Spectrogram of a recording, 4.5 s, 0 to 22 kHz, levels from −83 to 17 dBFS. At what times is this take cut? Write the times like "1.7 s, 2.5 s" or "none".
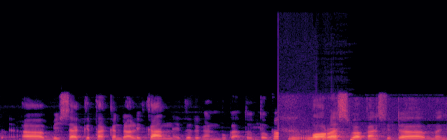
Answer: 2.8 s

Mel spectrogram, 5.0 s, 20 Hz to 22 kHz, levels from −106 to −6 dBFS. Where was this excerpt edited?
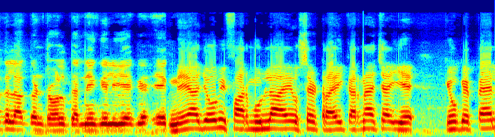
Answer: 1.7 s

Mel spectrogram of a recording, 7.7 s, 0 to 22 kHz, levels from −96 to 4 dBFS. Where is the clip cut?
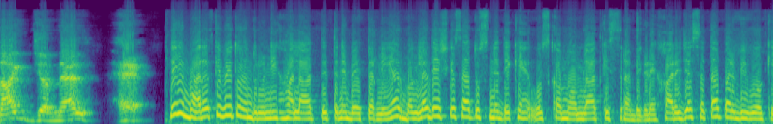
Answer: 1.6 s

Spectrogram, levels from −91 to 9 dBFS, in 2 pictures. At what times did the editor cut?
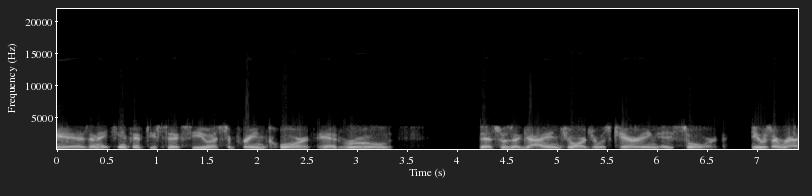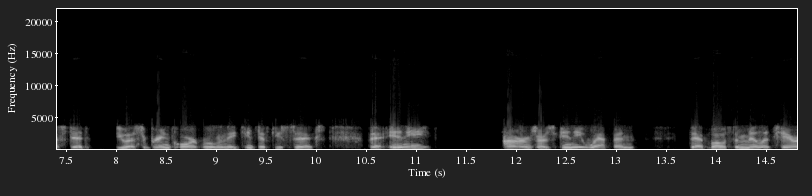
2.0 s

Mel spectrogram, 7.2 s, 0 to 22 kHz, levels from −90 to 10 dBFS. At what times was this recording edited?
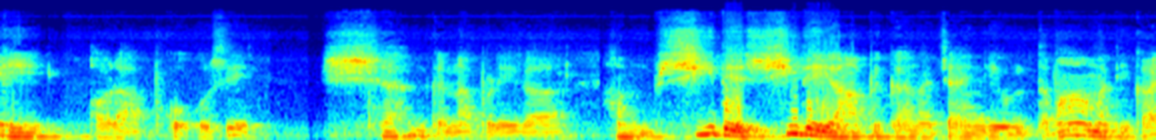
4.1 s

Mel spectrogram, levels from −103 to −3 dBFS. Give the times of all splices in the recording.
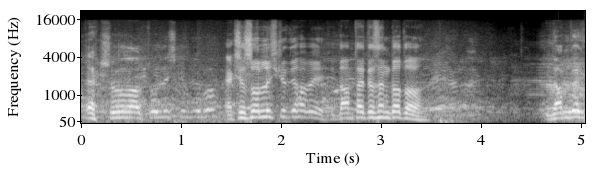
2.4 s

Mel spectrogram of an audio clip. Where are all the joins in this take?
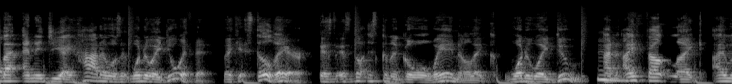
3.1 s, 5.8 s

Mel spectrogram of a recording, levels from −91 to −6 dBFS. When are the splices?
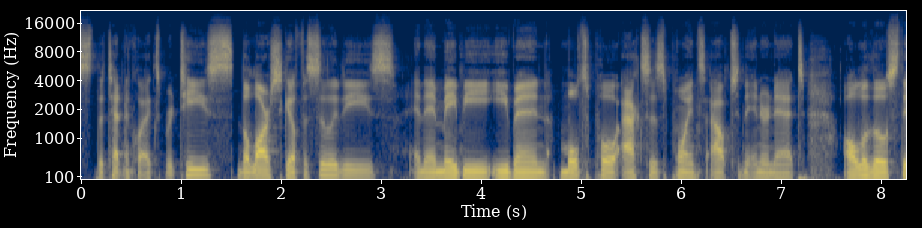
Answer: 4.7 s

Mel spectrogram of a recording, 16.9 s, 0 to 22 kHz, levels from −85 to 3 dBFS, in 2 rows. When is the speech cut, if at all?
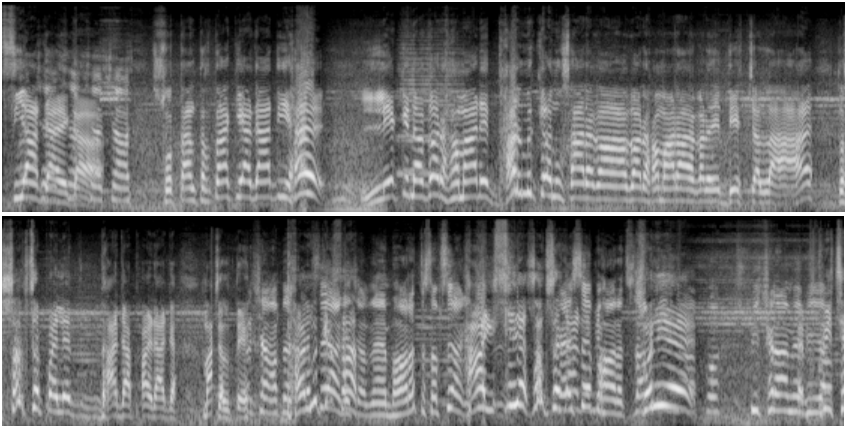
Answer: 1.3 s, 10.5 s

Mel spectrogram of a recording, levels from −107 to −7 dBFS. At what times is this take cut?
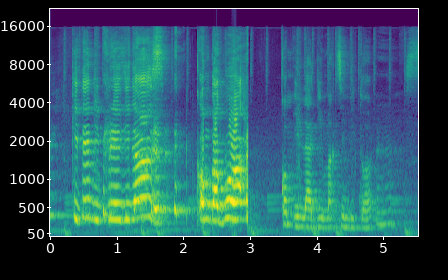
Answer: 3.0 s

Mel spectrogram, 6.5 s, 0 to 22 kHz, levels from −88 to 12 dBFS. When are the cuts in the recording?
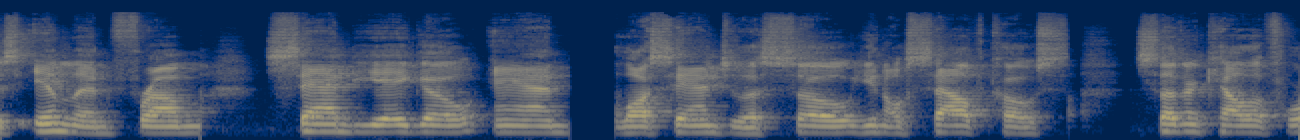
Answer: none

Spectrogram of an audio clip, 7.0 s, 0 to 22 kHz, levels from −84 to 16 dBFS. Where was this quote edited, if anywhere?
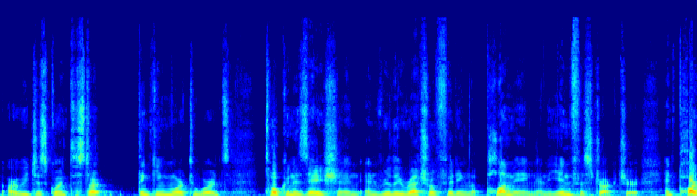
none

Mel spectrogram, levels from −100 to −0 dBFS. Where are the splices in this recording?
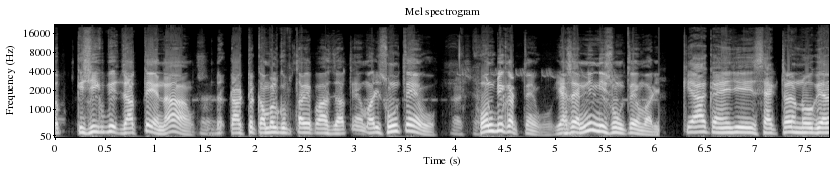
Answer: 6.1 s

